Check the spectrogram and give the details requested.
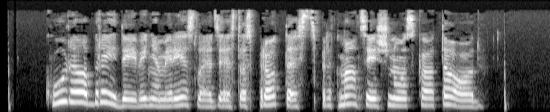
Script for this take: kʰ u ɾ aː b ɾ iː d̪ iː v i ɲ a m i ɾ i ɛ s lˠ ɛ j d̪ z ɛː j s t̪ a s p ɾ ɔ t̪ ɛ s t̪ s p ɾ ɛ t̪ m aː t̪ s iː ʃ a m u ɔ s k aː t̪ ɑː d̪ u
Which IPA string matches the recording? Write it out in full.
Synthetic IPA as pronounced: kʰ u ɾ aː b ɾ iː d̪ iː v i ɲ a m i ɾ i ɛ s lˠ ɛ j d̪ z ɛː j s t̪ a s p ɾ ɔ t̪ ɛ s t̪ s p ɾ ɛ t̪ m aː t̪ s iː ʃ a n u ɔ s k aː t̪ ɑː d̪ u

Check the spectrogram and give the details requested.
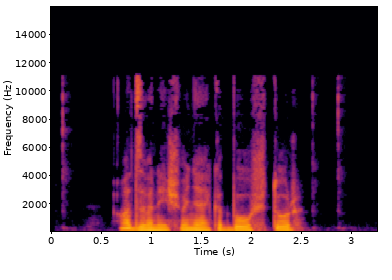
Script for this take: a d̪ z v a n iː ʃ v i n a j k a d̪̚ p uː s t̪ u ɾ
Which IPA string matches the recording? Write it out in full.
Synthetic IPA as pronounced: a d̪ z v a n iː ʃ v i ɲ a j k a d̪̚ b uː ʃ t̪ u ɾ

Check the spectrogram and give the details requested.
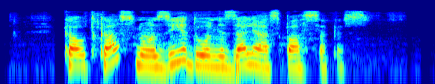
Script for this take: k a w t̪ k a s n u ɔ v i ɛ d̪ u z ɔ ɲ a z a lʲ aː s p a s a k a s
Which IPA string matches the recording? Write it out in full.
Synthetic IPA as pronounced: k a w t̪ k a s n u ɔ z i ɛ d̪ u ɔ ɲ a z a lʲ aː s p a s a k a s

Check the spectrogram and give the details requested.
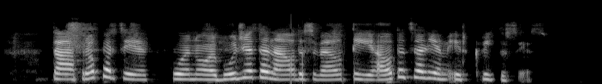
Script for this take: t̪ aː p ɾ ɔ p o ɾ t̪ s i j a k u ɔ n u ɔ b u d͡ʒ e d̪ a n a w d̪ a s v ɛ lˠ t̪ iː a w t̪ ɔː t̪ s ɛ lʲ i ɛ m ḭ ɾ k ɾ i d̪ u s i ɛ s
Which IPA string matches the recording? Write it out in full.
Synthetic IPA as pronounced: t̪ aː p ɾ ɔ p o ɾ t̪ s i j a k u ɔ n u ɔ b u d͡ʒ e t̪ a n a w d̪ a s v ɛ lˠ t̪ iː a w t̪ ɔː t̪ s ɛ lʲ i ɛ m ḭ ɾ k ɾ i t̪ u s i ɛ s

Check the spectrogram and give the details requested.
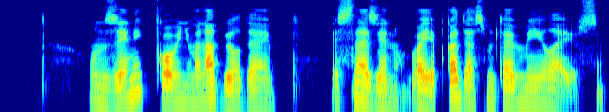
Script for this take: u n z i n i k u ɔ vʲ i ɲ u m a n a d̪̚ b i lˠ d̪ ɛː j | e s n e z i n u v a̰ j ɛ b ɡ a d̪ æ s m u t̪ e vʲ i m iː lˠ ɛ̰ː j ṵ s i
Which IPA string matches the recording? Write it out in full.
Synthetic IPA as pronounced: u n z i n i k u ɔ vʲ i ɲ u m a n a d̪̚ b i lˠ d̪ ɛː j | e s n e z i n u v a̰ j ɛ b k a d̪ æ s m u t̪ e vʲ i m iː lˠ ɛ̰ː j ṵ s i

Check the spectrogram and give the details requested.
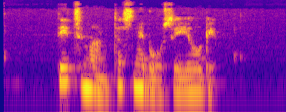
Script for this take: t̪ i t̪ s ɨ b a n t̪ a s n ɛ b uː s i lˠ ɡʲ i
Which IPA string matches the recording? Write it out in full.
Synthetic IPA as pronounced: t̪ i t̪ s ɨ m a n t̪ a s n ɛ b uː s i lˠ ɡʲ i

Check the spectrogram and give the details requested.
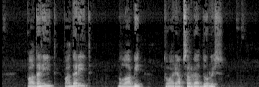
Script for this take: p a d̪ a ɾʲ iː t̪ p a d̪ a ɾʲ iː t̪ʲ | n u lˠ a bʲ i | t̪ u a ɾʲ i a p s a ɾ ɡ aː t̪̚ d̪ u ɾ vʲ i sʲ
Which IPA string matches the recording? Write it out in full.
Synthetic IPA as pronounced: p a d̪ a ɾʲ iː t̪ p a d̪ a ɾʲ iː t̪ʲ | n u lˠ a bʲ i | t̪ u a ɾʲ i a p s a ɾ ɡ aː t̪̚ d̪ u ɾ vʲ i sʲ

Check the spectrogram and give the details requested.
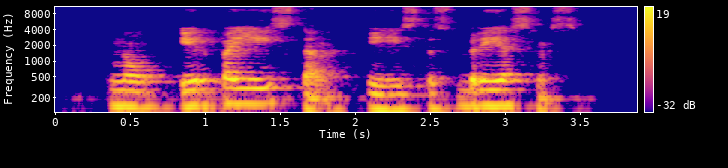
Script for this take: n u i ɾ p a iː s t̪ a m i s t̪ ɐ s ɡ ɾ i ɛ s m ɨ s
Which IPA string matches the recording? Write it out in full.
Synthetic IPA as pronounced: n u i ɾ p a iː s t̪ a m iː s t̪ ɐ s b ɾ i ɛ s m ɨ s

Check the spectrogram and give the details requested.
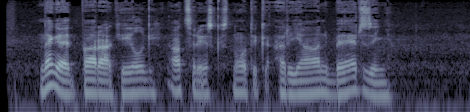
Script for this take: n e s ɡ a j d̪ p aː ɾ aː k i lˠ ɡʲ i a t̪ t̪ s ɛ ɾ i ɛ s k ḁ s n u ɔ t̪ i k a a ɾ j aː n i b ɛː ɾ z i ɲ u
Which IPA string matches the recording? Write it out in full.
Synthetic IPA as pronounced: n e ɡ a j d̪ p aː ɾ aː k i lˠ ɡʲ i a t̪ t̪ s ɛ ɾ i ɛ s k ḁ s n u ɔ t̪ i k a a ɾ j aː n i b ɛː ɾ z i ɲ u

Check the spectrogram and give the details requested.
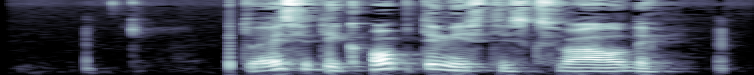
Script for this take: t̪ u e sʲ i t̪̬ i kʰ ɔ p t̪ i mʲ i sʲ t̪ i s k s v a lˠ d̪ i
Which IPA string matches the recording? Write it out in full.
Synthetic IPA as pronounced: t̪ u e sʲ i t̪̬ i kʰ ɔ p t̪ i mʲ i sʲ t̪ i s k s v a lˠ d̪ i

